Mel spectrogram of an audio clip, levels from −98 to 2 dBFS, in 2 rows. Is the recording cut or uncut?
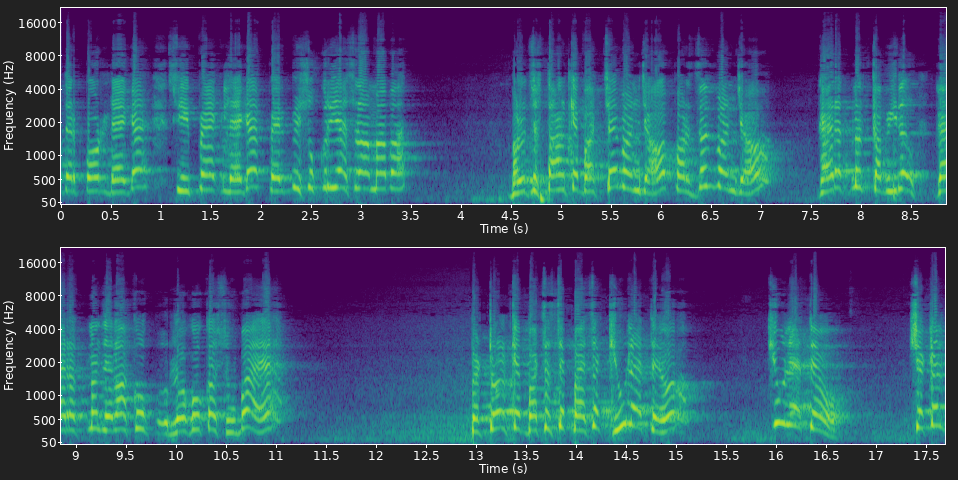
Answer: uncut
